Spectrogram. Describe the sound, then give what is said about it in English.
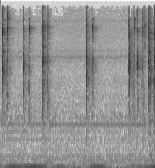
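Rapid bursts of keyboard typing, crisp clicky keystrokes in uneven clusters with short pauses between, moderately quiet over a low background hum. No one speaks. “oh, sorry, you have to hear this typing again.”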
